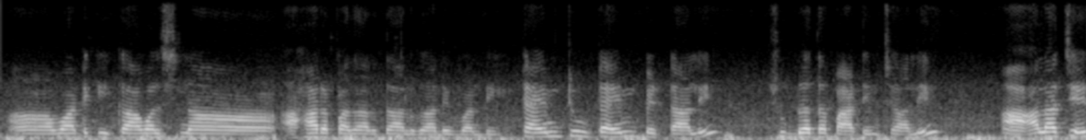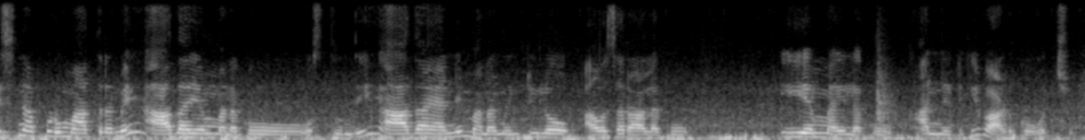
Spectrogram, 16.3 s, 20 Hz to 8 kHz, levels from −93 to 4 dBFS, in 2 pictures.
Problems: constant background noise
